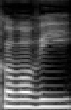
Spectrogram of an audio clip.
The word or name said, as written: kovový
